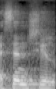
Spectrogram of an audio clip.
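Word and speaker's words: essential: एन टी आई एल इसको अक्सर हम लोग एसेंशियल ऐसे करके बोलते हैं। एसेंशियल माने आवश्यक या जरूरी इसका जो सही उच्चारण है ट्रांसक्रिप्शन के हिसाब से उस उसके हिसाब से इसको पढ़ेंगे। एसेंशियल एसेंशियल इसको एसेंशियल बिल्कुल नहीं बोलना चाहिए।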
